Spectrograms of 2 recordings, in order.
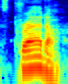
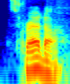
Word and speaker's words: strata: 네, 발음 기호를 찾아보니 에 발음이 나네요. strata. strata.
